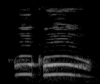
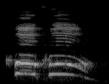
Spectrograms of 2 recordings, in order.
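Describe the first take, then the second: First: High cawing bird call; raven caw. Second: High, loud cawing; raven caw again. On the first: Raven answering Paddington, high caws. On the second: Raven calling again, louder caw. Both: Acted. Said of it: "said the raven".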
